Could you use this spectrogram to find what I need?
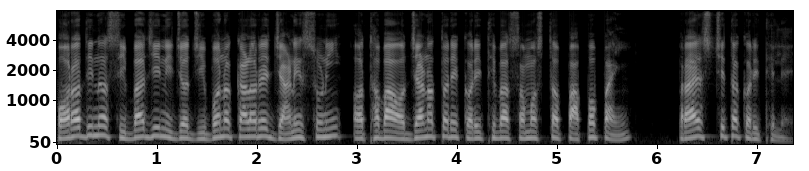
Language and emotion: Odia, neutral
